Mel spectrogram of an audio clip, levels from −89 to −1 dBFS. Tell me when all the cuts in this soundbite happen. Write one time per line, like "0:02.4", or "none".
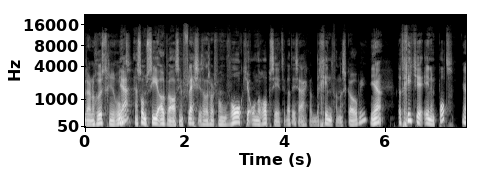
none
